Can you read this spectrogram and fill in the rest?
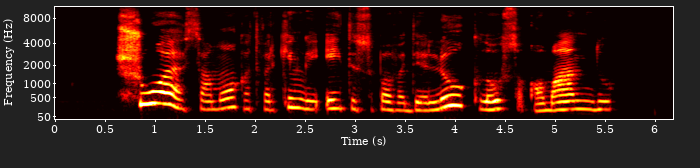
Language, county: Lithuanian, Kaunas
